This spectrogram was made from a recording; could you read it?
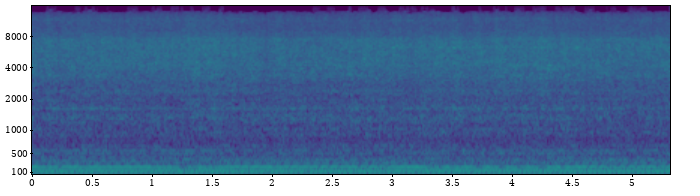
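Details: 1994 Terry Labonte NASCAR Oldsmobile V8 after a cracked plug, a nearly closed plug gap and bad wires were replaced: a deep, even rumble with a steady beat and no misses; normal running.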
